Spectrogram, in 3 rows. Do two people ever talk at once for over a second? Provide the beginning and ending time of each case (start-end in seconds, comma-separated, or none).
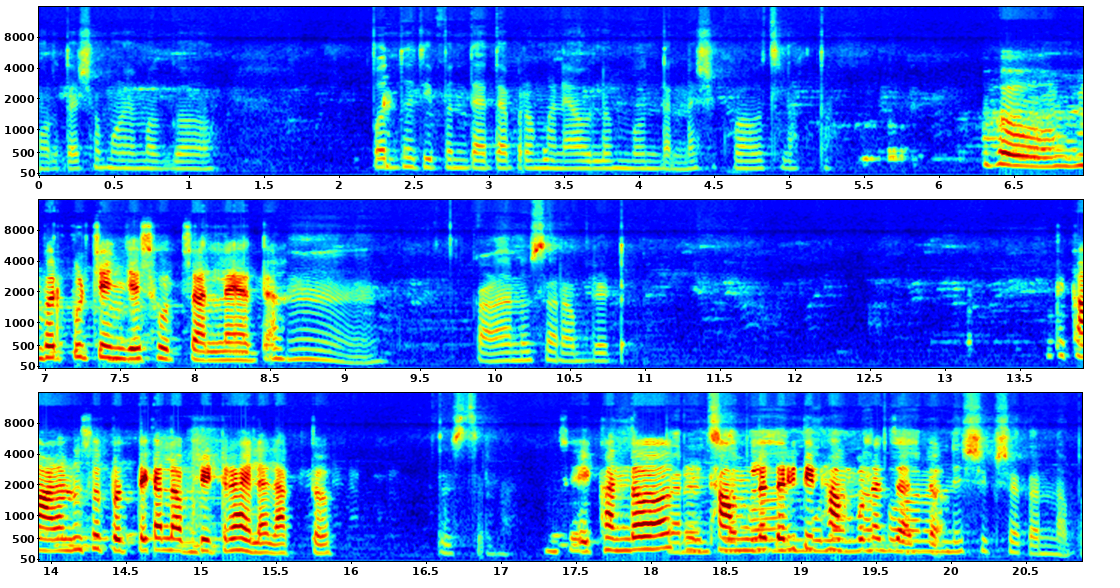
18.1-19.9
